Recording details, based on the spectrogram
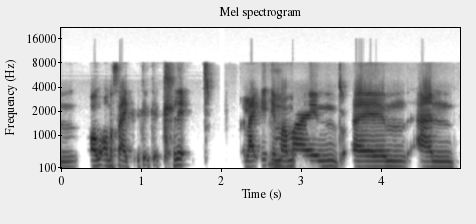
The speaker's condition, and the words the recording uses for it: Stuttering. And so I actually started to employ those rhythmic techniques in my everyday speech, and that became a way of me actually being able to communicate without stammering and having fun with it.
